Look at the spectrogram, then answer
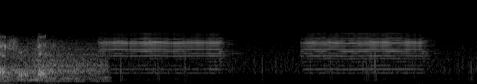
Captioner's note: phone ringing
